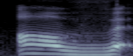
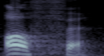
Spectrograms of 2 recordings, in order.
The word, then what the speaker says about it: of: it's in a state of the it's not off no if it's double f so it's going to be off but here it's of what do you mean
